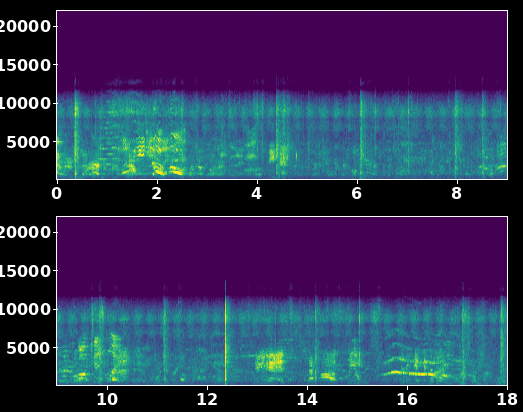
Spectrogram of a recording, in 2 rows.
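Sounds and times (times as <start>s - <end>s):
young children shrieking: 15.4s - 17.5s.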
